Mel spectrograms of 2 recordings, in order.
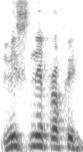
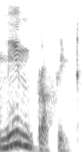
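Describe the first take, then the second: First: Mesne is said with an s, two syllables. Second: Mesne is said like mean, one syllable. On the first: The speaker calls it wrong. "এটাকে অনেকে মিসনে profit বলে। ... উচ্চারণ করবে না" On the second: The speaker calls it right. "তোমরা বলবা মিন profit"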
